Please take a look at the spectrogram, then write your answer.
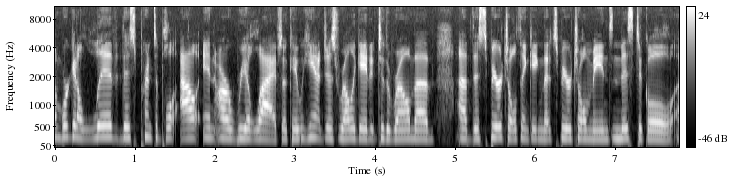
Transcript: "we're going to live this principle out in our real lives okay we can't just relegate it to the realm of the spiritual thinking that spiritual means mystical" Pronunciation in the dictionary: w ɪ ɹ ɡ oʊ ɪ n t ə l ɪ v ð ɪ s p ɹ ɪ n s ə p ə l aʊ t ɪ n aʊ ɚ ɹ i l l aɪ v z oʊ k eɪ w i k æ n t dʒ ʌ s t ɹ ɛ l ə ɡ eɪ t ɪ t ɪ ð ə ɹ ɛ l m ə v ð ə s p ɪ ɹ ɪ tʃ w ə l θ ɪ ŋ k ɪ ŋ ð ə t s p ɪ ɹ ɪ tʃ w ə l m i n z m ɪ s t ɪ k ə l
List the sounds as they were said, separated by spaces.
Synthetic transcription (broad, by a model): w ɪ ɹ ɡ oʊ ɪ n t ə l ɪ v ð ɪ s p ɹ ɪ n s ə p l aʊ t ɪ n aʊ ɚ ɹ i l l aɪ v z oʊ k eɪ w i k æ n dʒ ʌ s t ɹ ɛ l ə ɡ eɪ t ɪ t ɪ ð ə ɹ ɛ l m ə v ð ə s p ɪ ɹ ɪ tʃ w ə l θ ɪ ŋ k ɪ ŋ ð ə t s p ɪ ɹ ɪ tʃ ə l m i n z m ɪ s t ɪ k l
